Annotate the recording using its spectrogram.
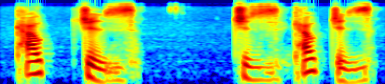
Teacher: So we say couch, stop the airflow, release it a little bit to make the S, and that will make the extra syllable uz.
